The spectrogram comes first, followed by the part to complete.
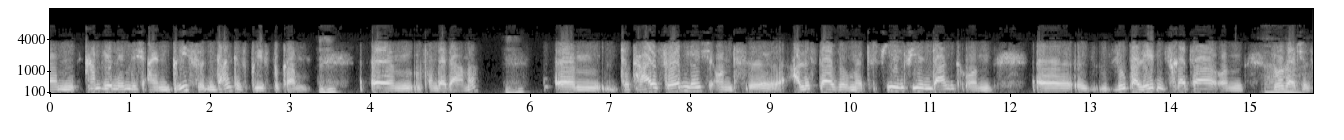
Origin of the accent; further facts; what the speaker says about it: Siegen, North Rhine-Westphalia, Germany; Also ich komme hier aus den Richtung Siegen, die Ecke. Und da ist alles sehr ländlich und alles.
